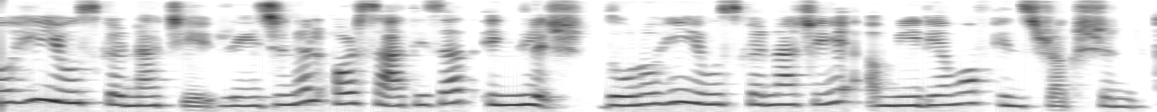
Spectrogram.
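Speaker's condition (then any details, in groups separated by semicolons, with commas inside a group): No condition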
